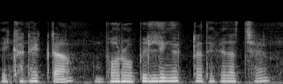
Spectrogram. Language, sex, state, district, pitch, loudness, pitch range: Bengali, male, Tripura, West Tripura, 140 Hz, -19 LUFS, 140-150 Hz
